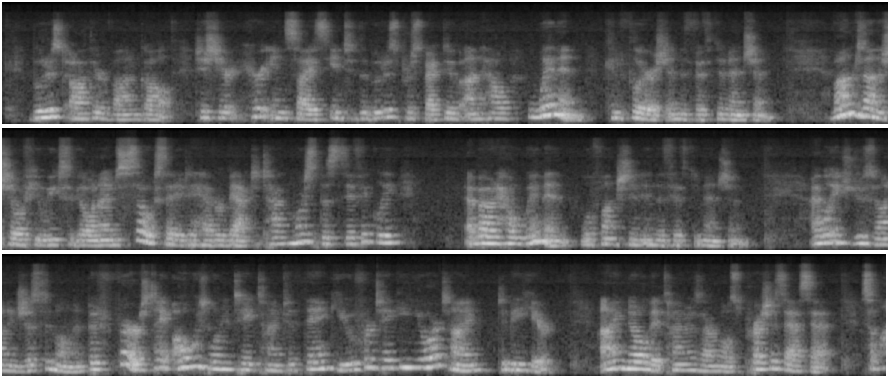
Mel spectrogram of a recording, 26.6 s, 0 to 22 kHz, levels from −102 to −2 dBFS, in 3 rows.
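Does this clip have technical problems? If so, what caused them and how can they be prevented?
No, there are no technical faults anywhere in this speech recording. With nothing going wrong, there is no cause to trace and nothing that needs preventing.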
